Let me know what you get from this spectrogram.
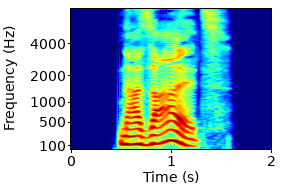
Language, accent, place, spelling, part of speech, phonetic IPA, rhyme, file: German, Germany, Berlin, Nasals, noun, [naˈzaːls], -aːls, De-Nasals.ogg
- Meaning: genitive singular of Nasal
